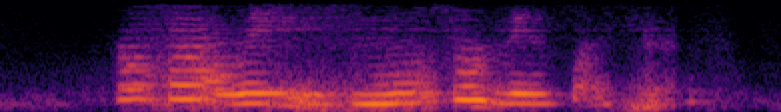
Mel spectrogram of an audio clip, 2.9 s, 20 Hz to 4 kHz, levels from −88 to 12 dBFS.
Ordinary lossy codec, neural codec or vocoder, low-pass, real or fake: none; codec, 44.1 kHz, 0.9 kbps, DAC; 3.6 kHz; fake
